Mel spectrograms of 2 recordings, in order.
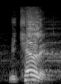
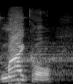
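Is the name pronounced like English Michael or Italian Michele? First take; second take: Michele; Michael. First: The name is said like Italian Michele. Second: The name is said like English Michael. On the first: This is the name's correct pronunciation. "the correct pronunciation, I believe, is" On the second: This is the name people commonly use. "he's known as Michael"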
